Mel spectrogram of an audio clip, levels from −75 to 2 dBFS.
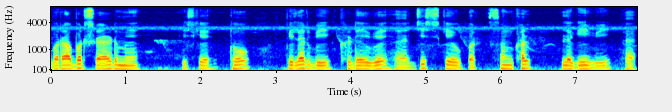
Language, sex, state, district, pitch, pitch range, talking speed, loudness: Hindi, male, Uttar Pradesh, Saharanpur, 125 Hz, 115-135 Hz, 125 wpm, -21 LUFS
